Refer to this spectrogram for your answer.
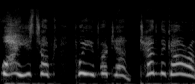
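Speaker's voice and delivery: very high, panicked, frantic high-pitched yelling. Telling how Mikey lost his mind when the car stopped; imitating Mikey's frantic yelling. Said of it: "Losing his mind".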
